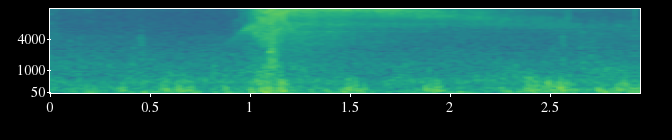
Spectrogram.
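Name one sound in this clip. A fishing rod swishes through the air as a line is cast.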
